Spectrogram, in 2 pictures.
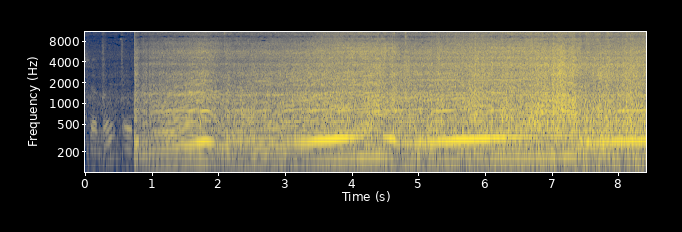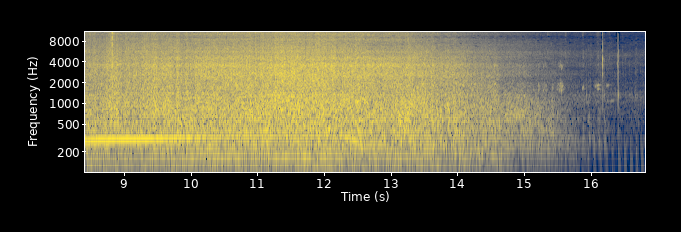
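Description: Bajaj Pulsar NS200's single-cylinder engine under hard acceleration, its note climbing and dropping at three upshifts, with loud wind rush building on the microphone as speed rises. Near the end the throttle is closed and the engine note falls away as the bike brakes hard from speed.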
